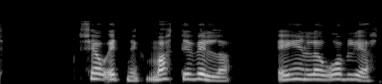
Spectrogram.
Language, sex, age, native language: Icelandic, female, 30-39, Icelandic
